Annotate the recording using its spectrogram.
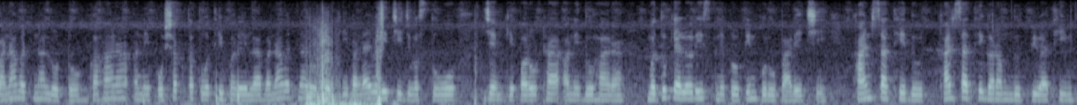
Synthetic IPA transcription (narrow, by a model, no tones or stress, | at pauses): bənaʋəʈnaloʈoɡəɦaɽ̃aʔənepoʃəkt̪ət̪ʋot̪ʰibʱəɾelabənaʋəʈnaloʈot̪ʰibənaʋelit͡ʃid͡ʒʋəst̪uo | d͡ʒɛmkepəɾoʈʰaʔə̰ned̪oɦaɾa | ʋəd̪ʱukɛloɾisənepɾoʈinpuɾũpaɽet͡ʃʰḛ | kʰansat̪ʰed̪u | kʰãnsat̪ʰeɡəɾəmd̪ud̪ʱpiʋat̪ʰi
